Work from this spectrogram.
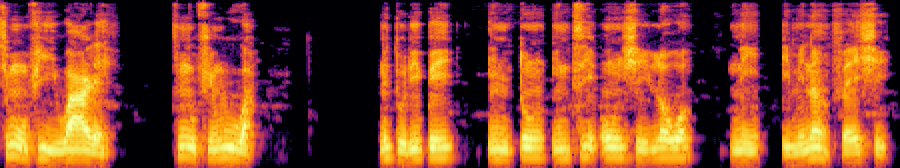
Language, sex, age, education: Yoruba, male, 46-60, tertiary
